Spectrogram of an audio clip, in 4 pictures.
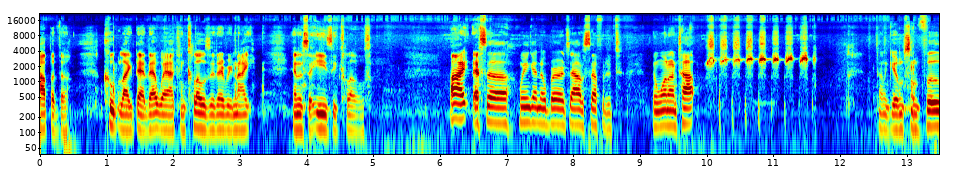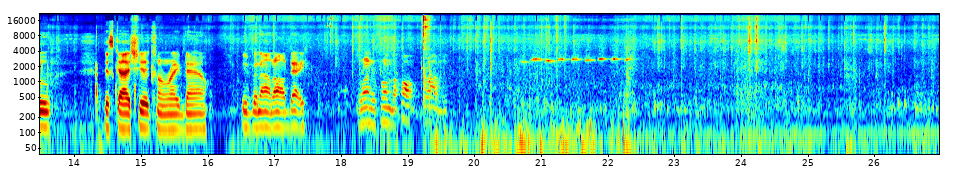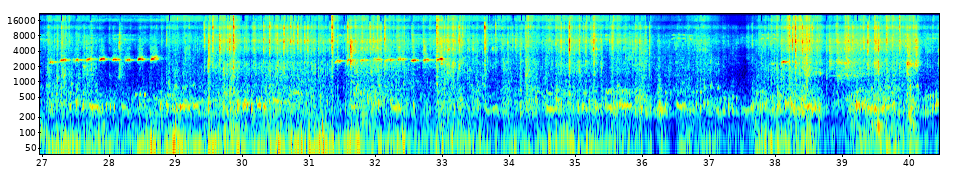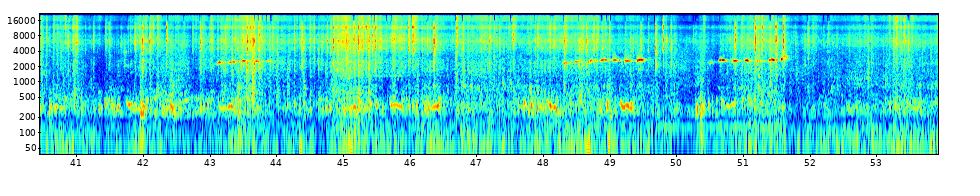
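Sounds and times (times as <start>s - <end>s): pigeons cooing: 9.8s - 12.4s, 15.7s - 19.2s, 20.3s - 53.9s
wing flaps: 17.6s - 53.9s.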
